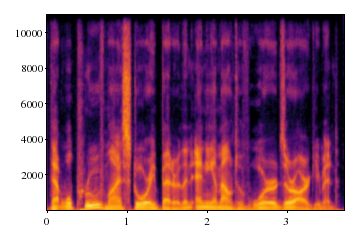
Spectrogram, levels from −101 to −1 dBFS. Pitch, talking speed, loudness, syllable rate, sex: 90 Hz, 210 wpm, -16 LUFS, 5.5 syllables/s, male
